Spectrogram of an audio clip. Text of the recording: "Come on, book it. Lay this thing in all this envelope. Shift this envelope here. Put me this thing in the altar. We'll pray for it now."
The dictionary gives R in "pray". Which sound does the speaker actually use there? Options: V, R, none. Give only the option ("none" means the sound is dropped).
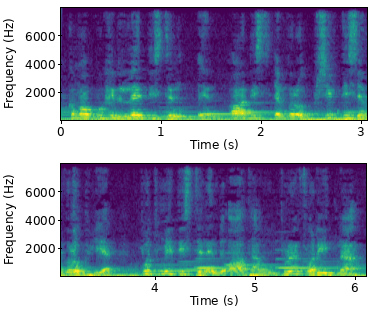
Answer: R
